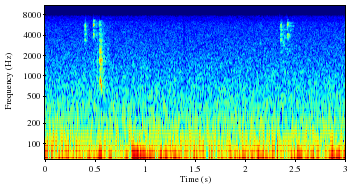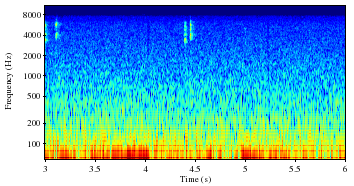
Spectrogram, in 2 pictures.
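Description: A handful of short, sharp clicks from a computer mouse and keyboard, spaced a second or more apart, the strongest about half a second in, over a faint low room hum.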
